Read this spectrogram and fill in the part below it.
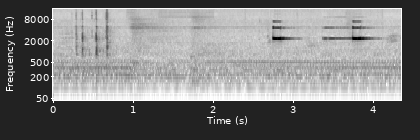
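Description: A smart home light switch is double clicked, giving a few quick faint clicks followed by two short electronic beeps from the home system.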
